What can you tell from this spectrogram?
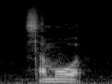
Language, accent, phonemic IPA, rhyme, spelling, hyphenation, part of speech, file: Portuguese, Brazil, /saˈmo.ɐ/, -oɐ, Samoa, Sa‧mo‧a, proper noun, LL-Q5146 (por)-Samoa.wav
- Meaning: Samoa (a country consisting of the western part of the Samoan archipelago in Polynesia, in Oceania; official name: Estado Independente da Samoa; capital: Apia)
